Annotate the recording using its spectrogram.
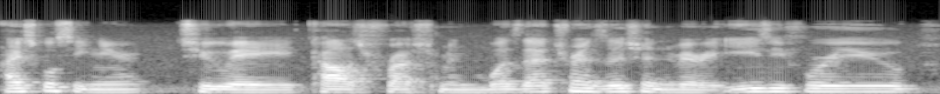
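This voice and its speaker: Here a man speaks at medium pitch and a moderate pace. It is a plain, everyday voice. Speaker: student podcast co-host. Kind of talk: casual interview. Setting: podcast.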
